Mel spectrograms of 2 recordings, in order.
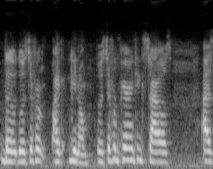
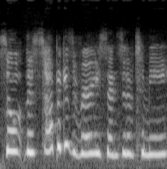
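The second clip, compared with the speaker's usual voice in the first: very high voice, crying through the words; 10 semitones higher, 3 dB louder than usual. Dating contestant talking about herself, crying while talking. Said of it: "I'm sorry for crying".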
